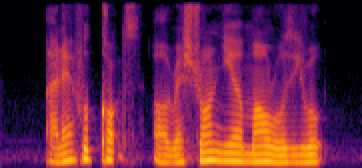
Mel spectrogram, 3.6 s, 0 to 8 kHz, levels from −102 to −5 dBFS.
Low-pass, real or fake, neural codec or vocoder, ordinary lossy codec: 7.2 kHz; real; none; AAC, 48 kbps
